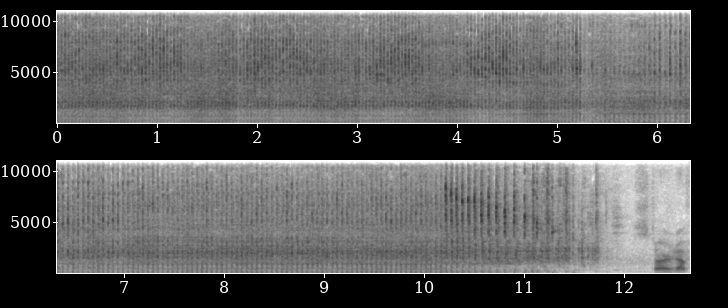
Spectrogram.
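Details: Snowblower cold start after sitting unused; fires and settles into a steady fast chatter with even firing pulses, running normally.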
